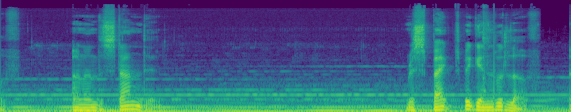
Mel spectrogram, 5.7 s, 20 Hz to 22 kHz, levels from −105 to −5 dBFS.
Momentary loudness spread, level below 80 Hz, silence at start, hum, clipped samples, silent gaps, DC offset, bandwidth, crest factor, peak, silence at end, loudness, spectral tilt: 14 LU; -26 dBFS; 0 s; 60 Hz at -40 dBFS; under 0.1%; none; under 0.1%; 17.5 kHz; 18 dB; -2 dBFS; 0 s; -20 LUFS; -6 dB/octave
